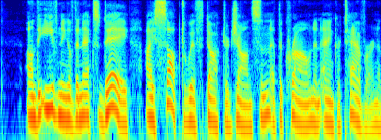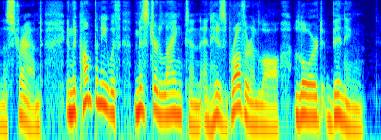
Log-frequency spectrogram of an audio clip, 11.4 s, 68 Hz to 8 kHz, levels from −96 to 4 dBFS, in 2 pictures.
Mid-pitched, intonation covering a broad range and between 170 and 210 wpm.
Yes: medium, 145 Hz; wide, 5.8 semitones; average, 175 wpm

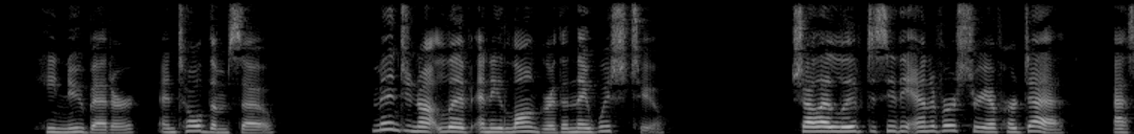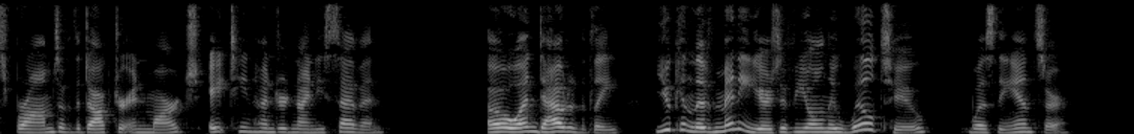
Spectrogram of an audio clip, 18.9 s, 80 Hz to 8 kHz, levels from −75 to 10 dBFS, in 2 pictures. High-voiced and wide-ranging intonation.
No: high, 230 Hz; average, 4.1 semitones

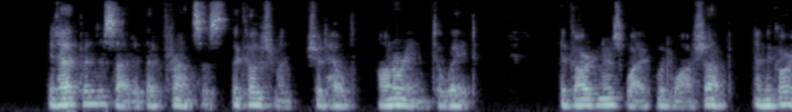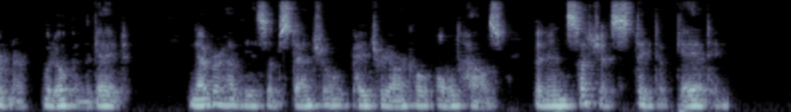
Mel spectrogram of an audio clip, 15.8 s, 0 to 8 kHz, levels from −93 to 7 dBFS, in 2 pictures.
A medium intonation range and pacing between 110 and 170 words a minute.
No: narrow, 2.2 semitones; average, 150 wpm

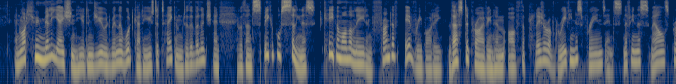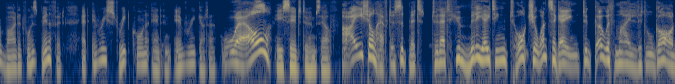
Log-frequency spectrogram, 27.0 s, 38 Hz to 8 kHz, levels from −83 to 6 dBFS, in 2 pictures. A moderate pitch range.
No: wide, 7.3 semitones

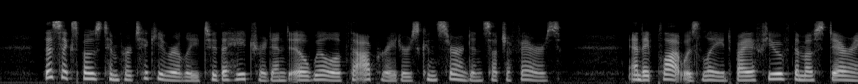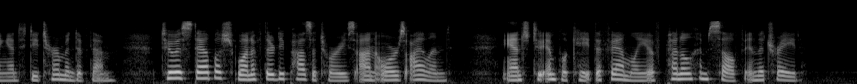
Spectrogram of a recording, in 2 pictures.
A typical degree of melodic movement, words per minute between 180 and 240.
Yes: average, 4.6 semitones; average, 185 wpm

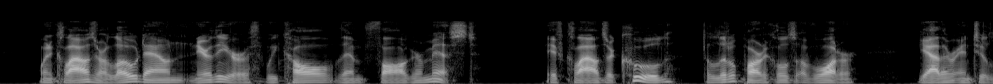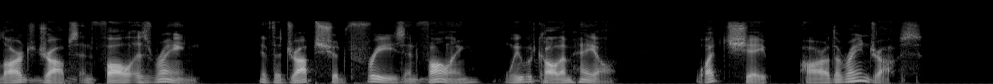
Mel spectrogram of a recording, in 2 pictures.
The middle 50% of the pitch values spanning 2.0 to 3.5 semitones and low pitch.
Yes: average, 3.2 semitones; very low, 95 Hz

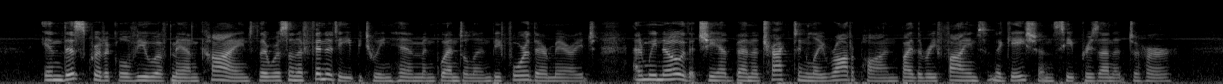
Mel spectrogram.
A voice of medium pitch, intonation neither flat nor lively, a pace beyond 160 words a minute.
Yes: medium, 170 Hz; average, 3.1 semitones; average, 170 wpm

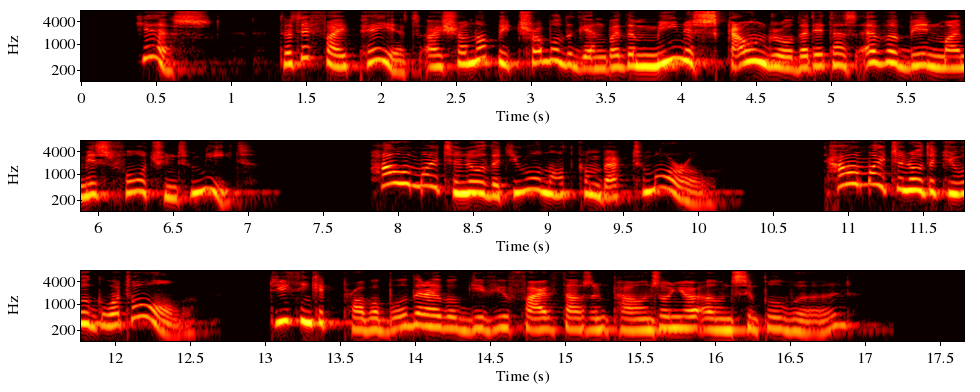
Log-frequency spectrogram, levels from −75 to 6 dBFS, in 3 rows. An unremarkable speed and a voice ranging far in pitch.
No: fast, 220 wpm; wide, 5.9 semitones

